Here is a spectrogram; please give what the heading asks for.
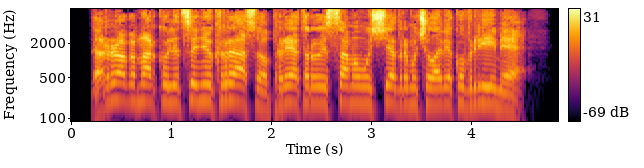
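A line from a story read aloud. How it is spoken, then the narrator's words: Shouted by several. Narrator (Russian): кричали они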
